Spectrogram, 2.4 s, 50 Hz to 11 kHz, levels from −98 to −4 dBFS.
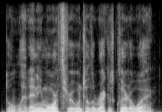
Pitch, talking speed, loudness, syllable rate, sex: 85 Hz, 270 wpm, -18 LUFS, 6.8 syllables/s, male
